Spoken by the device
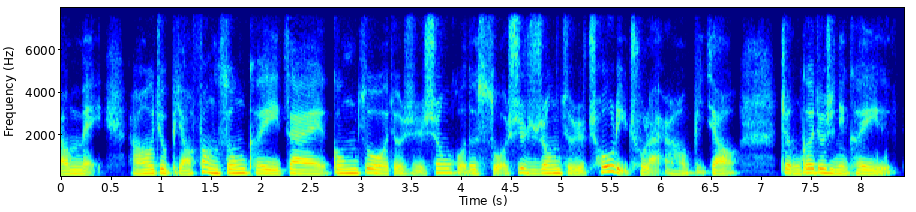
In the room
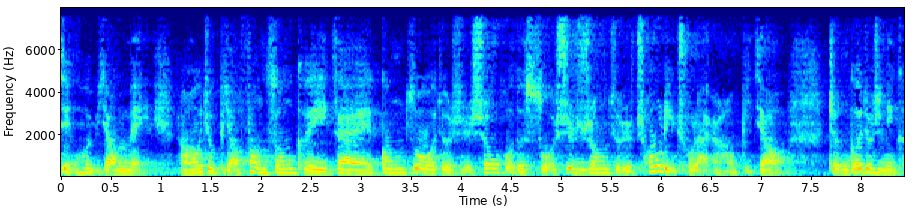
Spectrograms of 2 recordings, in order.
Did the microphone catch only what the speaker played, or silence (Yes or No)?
Yes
